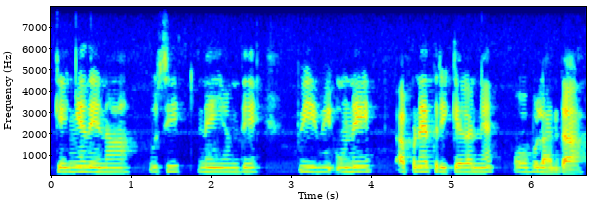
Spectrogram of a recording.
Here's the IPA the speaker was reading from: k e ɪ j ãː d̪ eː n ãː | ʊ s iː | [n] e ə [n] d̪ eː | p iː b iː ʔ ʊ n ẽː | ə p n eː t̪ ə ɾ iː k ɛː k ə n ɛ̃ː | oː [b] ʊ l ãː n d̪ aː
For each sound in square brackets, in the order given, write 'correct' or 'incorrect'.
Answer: correct, incorrect: m, correct

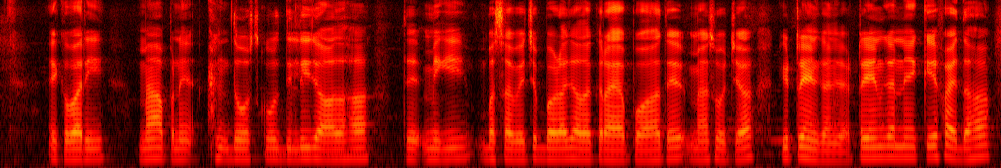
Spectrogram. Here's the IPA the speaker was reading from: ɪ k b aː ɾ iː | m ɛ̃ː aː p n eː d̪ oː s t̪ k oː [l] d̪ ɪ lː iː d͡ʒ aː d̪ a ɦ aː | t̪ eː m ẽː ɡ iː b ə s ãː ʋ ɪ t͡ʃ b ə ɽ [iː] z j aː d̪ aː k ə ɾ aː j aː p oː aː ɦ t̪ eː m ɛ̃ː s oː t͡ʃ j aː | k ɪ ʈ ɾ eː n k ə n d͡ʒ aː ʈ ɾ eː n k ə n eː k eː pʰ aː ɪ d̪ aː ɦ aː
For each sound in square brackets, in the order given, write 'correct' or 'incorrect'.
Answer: correct, incorrect: aː

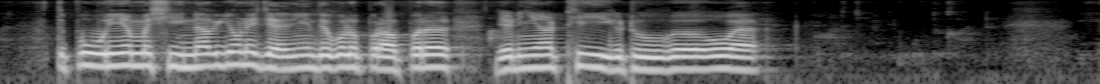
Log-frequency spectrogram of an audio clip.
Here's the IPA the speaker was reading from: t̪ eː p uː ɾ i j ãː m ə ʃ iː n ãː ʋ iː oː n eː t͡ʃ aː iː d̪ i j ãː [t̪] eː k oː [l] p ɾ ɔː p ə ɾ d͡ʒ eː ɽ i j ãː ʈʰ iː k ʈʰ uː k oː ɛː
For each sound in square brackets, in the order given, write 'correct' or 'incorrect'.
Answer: incorrect: d̪, correct

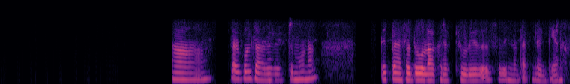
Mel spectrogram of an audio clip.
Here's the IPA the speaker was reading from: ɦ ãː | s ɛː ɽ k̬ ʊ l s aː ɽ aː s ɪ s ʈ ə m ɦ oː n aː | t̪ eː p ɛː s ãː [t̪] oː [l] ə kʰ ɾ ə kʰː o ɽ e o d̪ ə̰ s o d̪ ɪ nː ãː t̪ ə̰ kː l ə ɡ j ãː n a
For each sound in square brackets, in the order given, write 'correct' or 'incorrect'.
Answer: incorrect: d̪, correct

